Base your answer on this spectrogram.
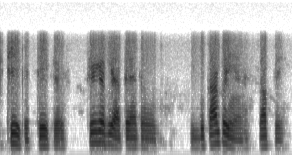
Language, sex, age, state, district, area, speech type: Hindi, male, 30-45, Uttar Pradesh, Ayodhya, rural, conversation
